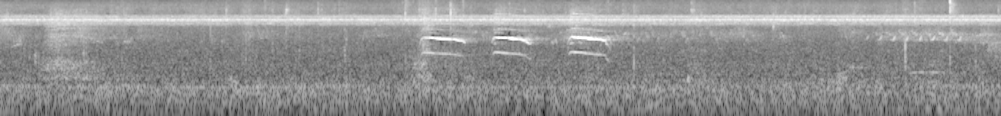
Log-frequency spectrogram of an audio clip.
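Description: Steady high-pitched insect buzz over natural swamp ambience; a little past the middle, a bird gives three short, slightly falling calls about a second apart.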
